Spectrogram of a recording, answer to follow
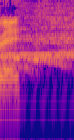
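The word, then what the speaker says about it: Yray: And Taylor Ray, fun little name as it's spelled, Y-R-A-Y, Ray.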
